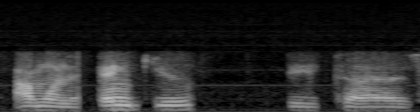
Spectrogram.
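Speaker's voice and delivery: normal talking voice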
